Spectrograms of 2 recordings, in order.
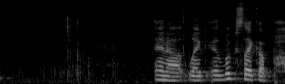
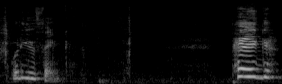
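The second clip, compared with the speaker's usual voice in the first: ordinary delivery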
